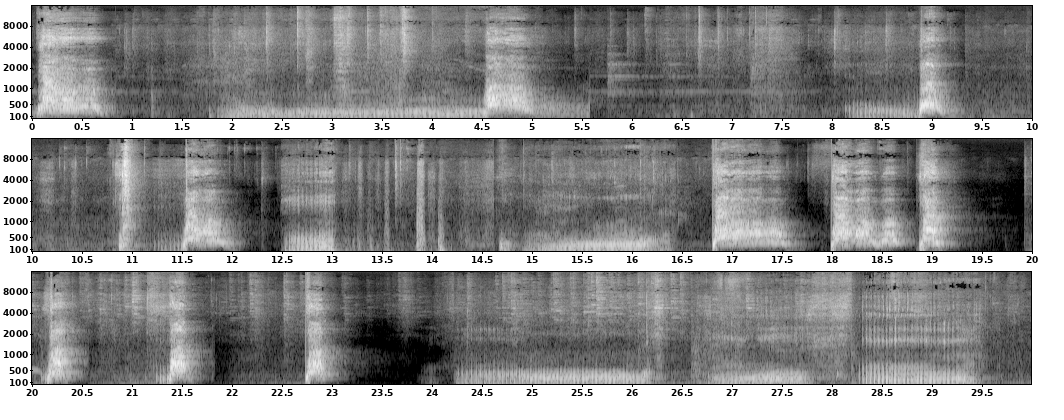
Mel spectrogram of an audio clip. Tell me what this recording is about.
Sound effects > Animals
ANMLDog-Samsung Galaxy Smartphone, CU Aggresive Dog Barks and Snarls, Distant Wind Chimes Nicholas Judy TDC
Aggressive dog barking and snarling with some wind chimes in distance. Performed by Brionna's dog, Avery.
aggresive, barking, distance, dog, Phone-recording, snarling, wind-chimes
